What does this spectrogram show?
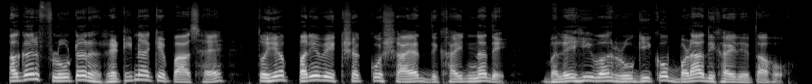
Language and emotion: Hindi, neutral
